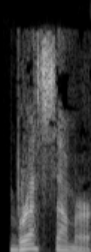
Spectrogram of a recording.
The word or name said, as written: breastsummer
